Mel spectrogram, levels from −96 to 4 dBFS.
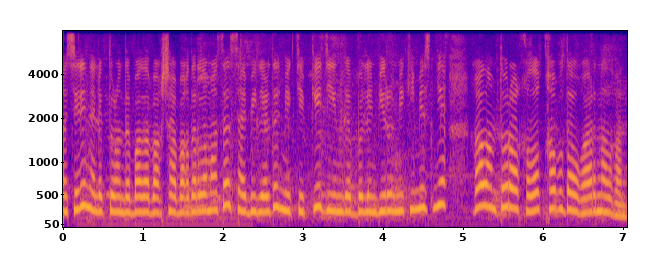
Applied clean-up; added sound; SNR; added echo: none; none; none; none.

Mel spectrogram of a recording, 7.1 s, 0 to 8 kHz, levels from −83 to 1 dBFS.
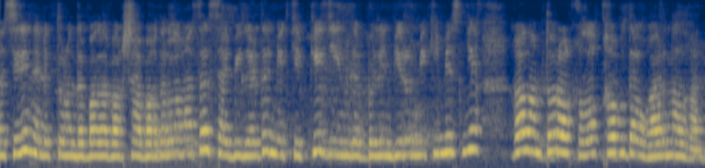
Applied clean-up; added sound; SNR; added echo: none; none; none; reverberation time 0.2 s.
